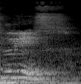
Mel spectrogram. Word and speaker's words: Leiss: But since we're talking about my name, I'd like to address that the correct pronunciation of my name is Leiss. But over 30 years, my friends keep calling me Leiss, Leiss, Leiss, Leiss.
